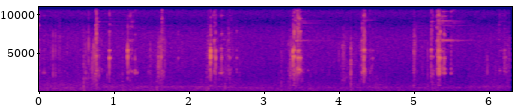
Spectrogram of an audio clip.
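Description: Slow, uneven boot footsteps crunching on a dirt street, some steps with a light metallic clink, over a steady low background hiss.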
